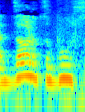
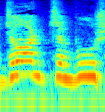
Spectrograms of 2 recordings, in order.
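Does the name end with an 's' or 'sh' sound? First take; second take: s; sh. First: The name ends with a plain 's' sound. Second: The name ends with a hushing 'sh' sound. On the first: "Греки не говорят, не шипят" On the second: "не Джордж Буш"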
